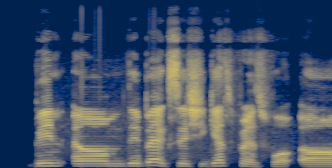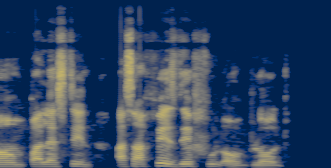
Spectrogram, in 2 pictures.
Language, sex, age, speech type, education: Nigerian Pidgin, female, 15-29, spontaneous, tertiary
